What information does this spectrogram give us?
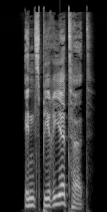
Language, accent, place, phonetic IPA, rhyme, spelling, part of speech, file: German, Germany, Berlin, [ɪnspiˈʁiːɐ̯tət], -iːɐ̯tət, inspiriertet, verb, De-inspiriertet.ogg
- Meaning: inflection of inspirieren: 1. second-person plural preterite 2. second-person plural subjunctive II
